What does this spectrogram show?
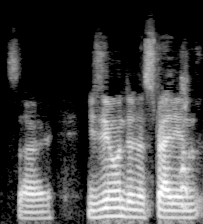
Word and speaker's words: Australian: because Americans always say Australian, Australian, and I would say Australian. I would use a schwa, that schwa Australian. vowel Yeah. sound at the start, so that it's the second syllable is where it's the stress is Australia, Australia, and you'll hear Australia.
